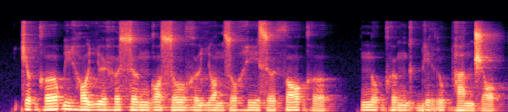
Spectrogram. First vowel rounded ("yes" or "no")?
yes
